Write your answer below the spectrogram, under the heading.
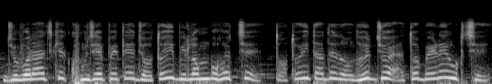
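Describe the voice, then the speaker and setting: A bold subject in an audio drama, aggrieved and insistent. His speech is formal, his tone mellow. The recording is dull, with faint music. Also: extremely high pitch, normal speed. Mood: insistent, accusing. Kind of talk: Bengali audio play acting.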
